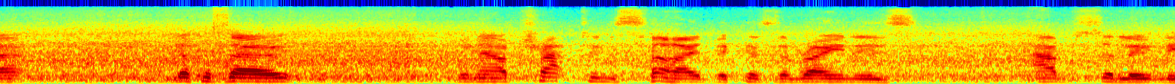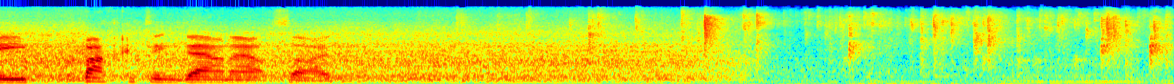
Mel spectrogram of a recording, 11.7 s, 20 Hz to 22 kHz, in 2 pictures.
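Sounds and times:
speech: 0.9 - 1.7, 2.3 - 7.8
morning shower trickling a small stream of water from the hot tap: 7.3 - 11.7.

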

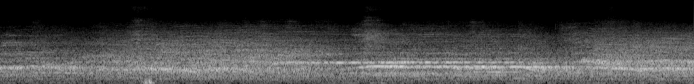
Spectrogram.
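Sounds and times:
packed sold-out arena crowd roaring: 0.0 - 6.9.

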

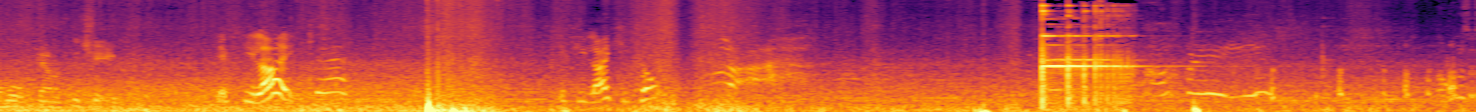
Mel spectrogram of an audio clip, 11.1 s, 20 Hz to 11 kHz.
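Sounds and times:
speech: 0.0 - 3.3, 4.2 - 6.0
small glass bits tinkling: 7.8 - 8.7
glass crashing on a hard floor: 7.9 - 8.7.

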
